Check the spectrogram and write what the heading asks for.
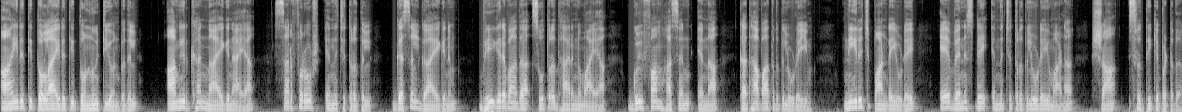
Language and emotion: Malayalam, neutral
